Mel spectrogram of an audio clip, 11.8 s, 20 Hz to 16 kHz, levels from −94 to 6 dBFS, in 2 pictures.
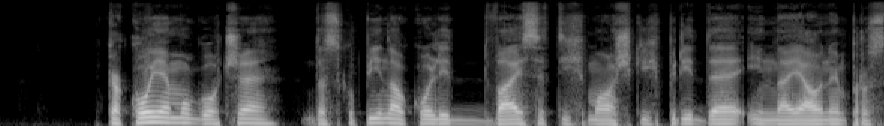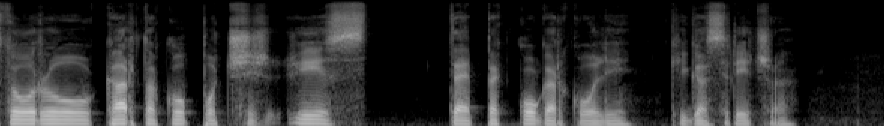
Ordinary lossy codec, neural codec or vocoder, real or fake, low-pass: AAC, 64 kbps; none; real; 14.4 kHz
